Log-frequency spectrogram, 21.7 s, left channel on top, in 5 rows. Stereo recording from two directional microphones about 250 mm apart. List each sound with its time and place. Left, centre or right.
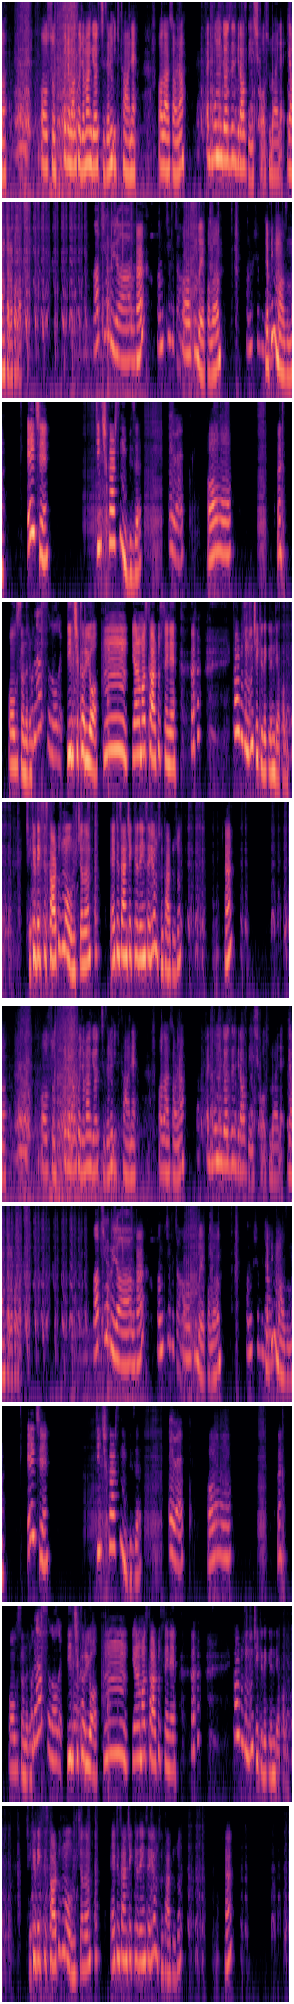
0.6 s speech: left
4.8 s a sound: centre
5.7 s speech: right
7.3 s a woman's voice: left
11.2 s speech: right
11.8 s speech: left
13.5 s speech: right
14.0 s speech: left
